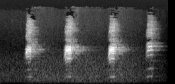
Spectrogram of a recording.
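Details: Mallard quacking four times in quick succession, loud nasal rasping notes under a second apart, the last one shorter, with no other sounds in a quiet setting.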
